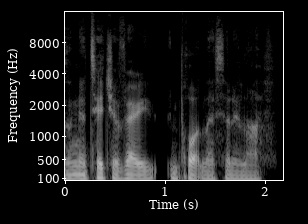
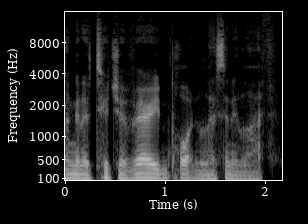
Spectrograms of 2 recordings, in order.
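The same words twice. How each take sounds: First: Put-on light, quick Spanish accent. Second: Said in the usual way. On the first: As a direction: faster imitation of a Spanish manager. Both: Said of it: "thick Spanish accent".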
